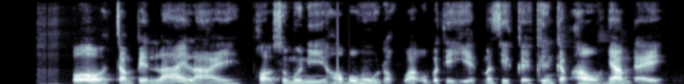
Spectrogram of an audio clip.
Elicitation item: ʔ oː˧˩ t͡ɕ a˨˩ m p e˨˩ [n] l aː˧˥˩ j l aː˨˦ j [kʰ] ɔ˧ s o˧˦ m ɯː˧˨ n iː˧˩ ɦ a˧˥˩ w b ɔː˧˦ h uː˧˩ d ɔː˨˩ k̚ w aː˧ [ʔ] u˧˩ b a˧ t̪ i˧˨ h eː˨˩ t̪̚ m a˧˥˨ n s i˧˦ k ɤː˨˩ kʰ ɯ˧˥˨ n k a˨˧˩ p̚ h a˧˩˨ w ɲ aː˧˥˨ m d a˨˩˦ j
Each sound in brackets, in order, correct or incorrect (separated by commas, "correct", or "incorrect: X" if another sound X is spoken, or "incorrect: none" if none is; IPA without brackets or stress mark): correct, incorrect: pʰ, correct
